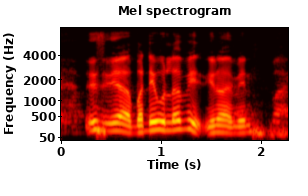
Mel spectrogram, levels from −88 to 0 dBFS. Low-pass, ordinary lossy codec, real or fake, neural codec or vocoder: 7.2 kHz; none; fake; vocoder, 44.1 kHz, 128 mel bands every 512 samples, BigVGAN v2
